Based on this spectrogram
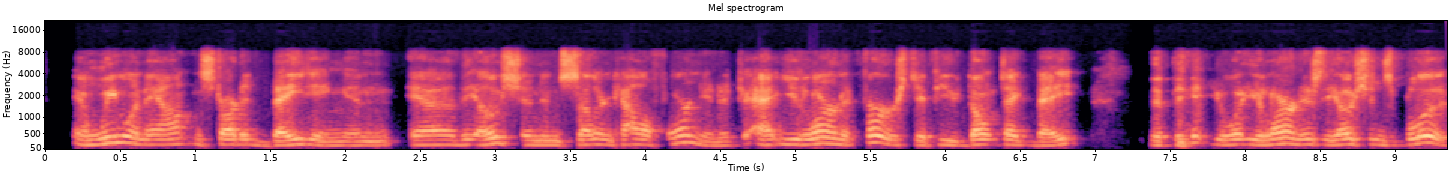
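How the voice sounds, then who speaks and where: A man's fairly high voice with a dark, mellow tone, somewhat breathy, with ordinary pitch variation and an American accent. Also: moderate pace. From US South, Arkansas. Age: 70s. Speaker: underwater photographer. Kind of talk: interview. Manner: halting, many repeats.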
